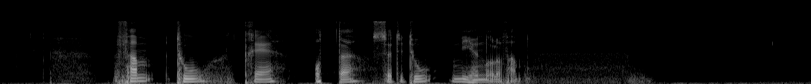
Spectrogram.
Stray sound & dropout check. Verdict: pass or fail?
pass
